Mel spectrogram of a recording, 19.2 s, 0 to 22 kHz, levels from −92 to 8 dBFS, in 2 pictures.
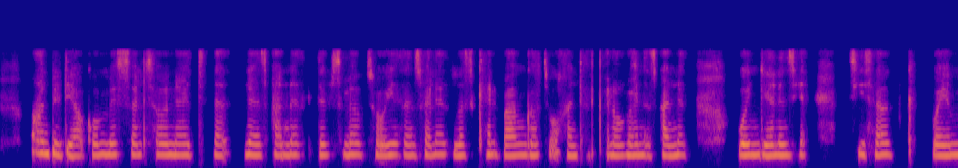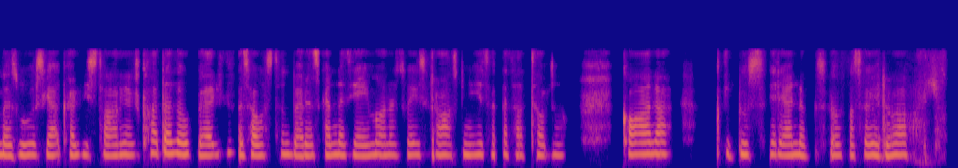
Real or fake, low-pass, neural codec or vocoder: fake; 7.2 kHz; codec, 16 kHz, 1.1 kbps, Voila-Tokenizer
